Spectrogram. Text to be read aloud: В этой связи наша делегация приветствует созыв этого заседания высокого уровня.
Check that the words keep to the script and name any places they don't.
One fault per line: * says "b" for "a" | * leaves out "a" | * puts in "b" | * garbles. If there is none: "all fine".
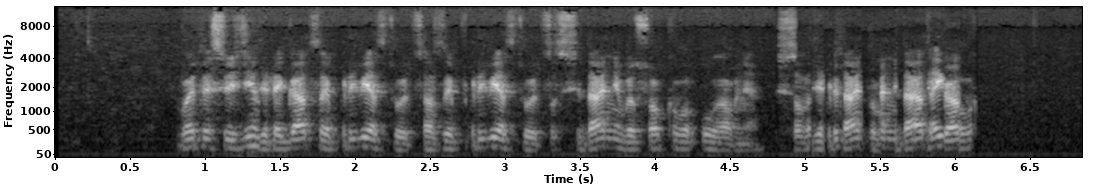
* leaves out "наша"
* says "приветствует" for "этого"
* garbles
